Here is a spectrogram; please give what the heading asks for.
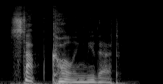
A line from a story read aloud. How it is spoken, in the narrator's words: muttered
